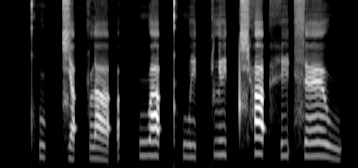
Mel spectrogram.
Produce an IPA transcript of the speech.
kʰ u˨˩ k̚ t͡ɕ a˨˩ ʔ k l a˨˩ ʔ | w a˦˥ ʔ kʰ w i˨˩ t̚ k l i˦˥ t̚ t͡ɕʰ a˥˩ ʔ h i˦˥ ʔ s ɛː˥˩ w

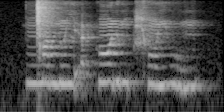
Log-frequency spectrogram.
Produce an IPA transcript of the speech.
ŋ͡ǀ ɑ̃ n ɾ ũ lʲ ɑ̰ k ɔ̃ ɾʲ u m t͡ɕʰ õ j u m

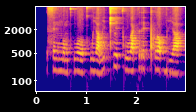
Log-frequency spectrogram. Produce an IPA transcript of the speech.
s e˧ n ŋ o˨˩ m kʰ w oː˨˩ kʰ w i˨˩ a̯ w i˦˥ t̚ kʰ l i˥˩ t̚ k w u˧ a̯ k r e˥˩ k̚ pʰ l ɔ˥˩ ʔ b i˧ a̯

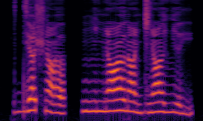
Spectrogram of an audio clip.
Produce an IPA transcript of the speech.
dʲ ɑ ʃ ɑ̃ ɐ̯ | ŋ ĩ ɲ ɑ̃ ɐ̯ ɾ ɑ̃ d͡ʑ ɑ̃ ɐ̯ ʎ e j

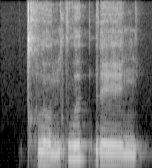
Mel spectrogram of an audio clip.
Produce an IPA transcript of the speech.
kʰ l o˩˦ n k w ɯ˥˩ k̚ r eː˧ ŋ

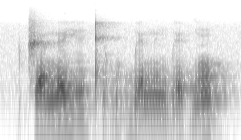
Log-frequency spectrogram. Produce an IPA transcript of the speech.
t͡ʃ ɛ˨ n e˦ j iː˦ kʼ i˨ ɡʷ ɛ˦ ɡ͡b e˨ n ĩ˨ ɡ͡b eː˨ ɡ͡b ũ˦

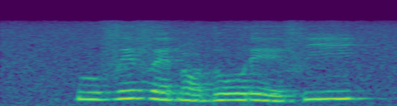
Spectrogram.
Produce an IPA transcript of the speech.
k͡p u˧ v e˦ v ɛ˧ ɗ ɔ̃˨ ɗ oː˧ ɾ eː˨ f iː˦

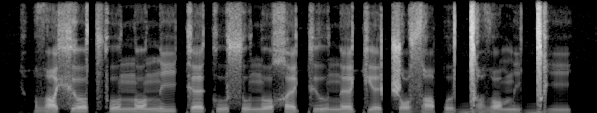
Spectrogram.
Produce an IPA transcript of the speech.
ðˤ i˨ xʲ ɔ˦ t͡sʼ o˦ n ɔ˦ n i˦˨ k ɛ˦ k u˨ s u˦ n o˦ χ ɛ˦ kʲ u˦˨ n ɛ˦ kʲ ɛ˨ t͡ʃ u˨ zˤ ɛ˨ p ɤ˨ ɡ͡ǀ i˦ ðˤ o˦ m i˨ ɡ͡ǀ i˦

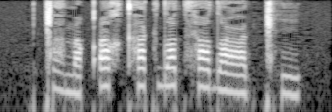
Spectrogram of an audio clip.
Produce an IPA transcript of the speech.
ǁ a̤˦˨ m ɘ˨ qʼ i˦˨ χ kʰ a˦ k dˤ i˦ t͡sʰ ɛ˦ dˤ ɘ˨ ʕ ɘ˨ k ǁʰ i˨

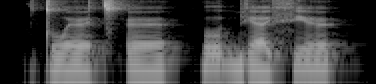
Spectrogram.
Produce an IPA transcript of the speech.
t w ø˩ t͡sʼ ø˩ | u˥ bʲ ɜ˩ fʲ ø˥

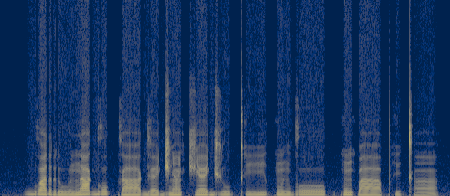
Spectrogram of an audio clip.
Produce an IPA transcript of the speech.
ɡʷ a˦ r uː˨ n a˦ ɡ o˦ k aː˨ ɡ ɛ˨ d͡ʒ ã˦ t͡ʃ ɛ˦ d͡ʒ u˨ kʼ iː˨˦ kʷ ĩ˨ ɡ oː˦ | k ũ˦ k͡p aː˨ pʰ i˨ kʼ ã˨

